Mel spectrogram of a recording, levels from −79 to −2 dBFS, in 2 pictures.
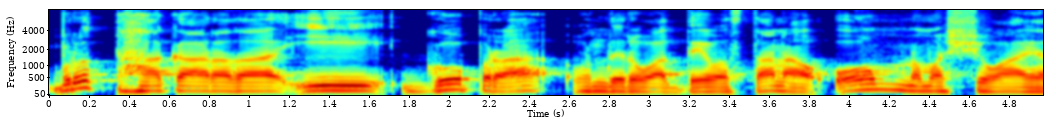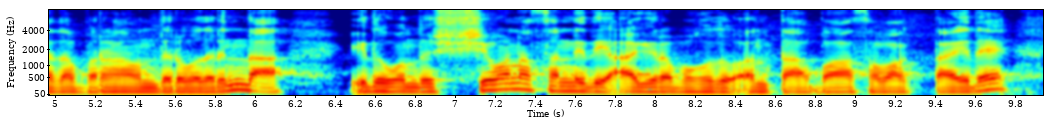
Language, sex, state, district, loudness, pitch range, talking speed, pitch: Kannada, male, Karnataka, Bellary, -13 LUFS, 100-125 Hz, 115 wpm, 110 Hz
